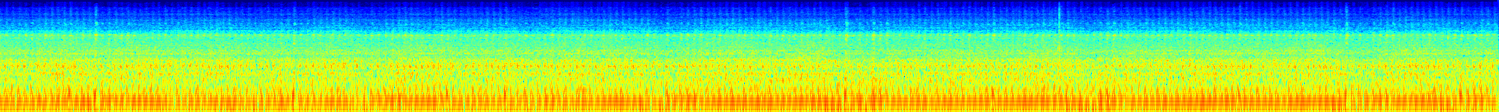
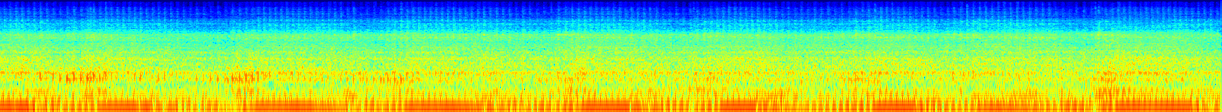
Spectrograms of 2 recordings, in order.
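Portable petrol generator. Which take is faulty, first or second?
second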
